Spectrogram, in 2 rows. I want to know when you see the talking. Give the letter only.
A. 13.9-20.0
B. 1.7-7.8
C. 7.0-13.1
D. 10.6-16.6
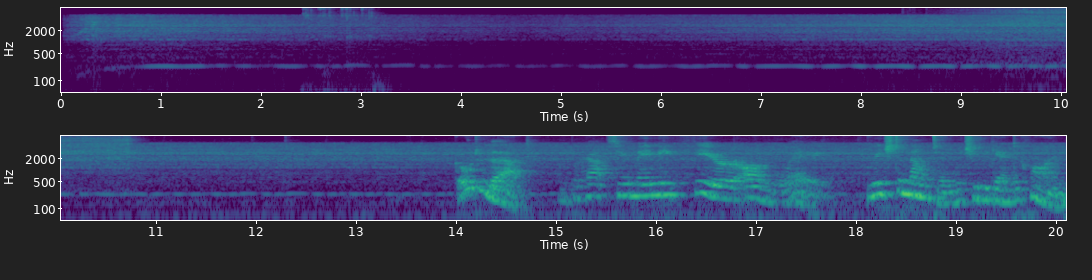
A.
